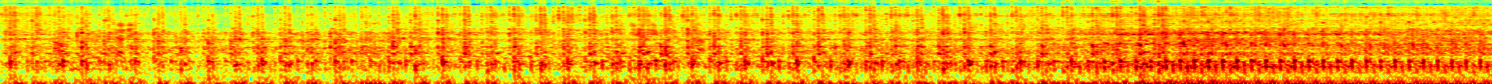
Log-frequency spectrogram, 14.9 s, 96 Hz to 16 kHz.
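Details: A CAT 307SSR mini excavator's Mitsubishi diesel catches and settles into a steady low idle, even pulses around four per second, no misses, after injection pump installation and fuel bleeding fixed a no-start; runs properly.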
